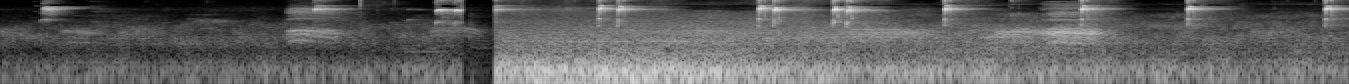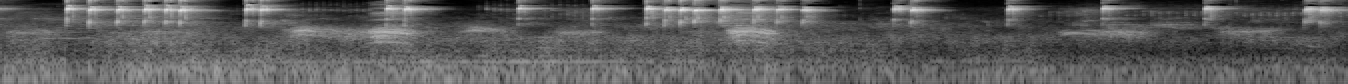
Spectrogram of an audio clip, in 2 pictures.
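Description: A squirrel gives harsh, raspy barks in a steady series, about one or two each second.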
